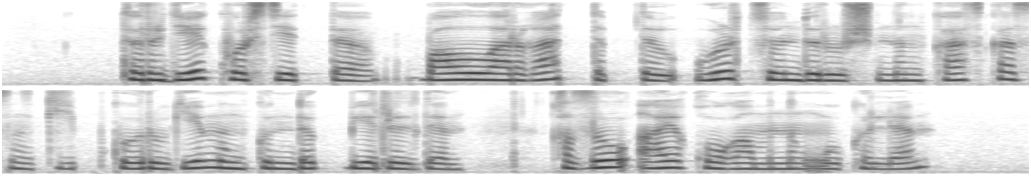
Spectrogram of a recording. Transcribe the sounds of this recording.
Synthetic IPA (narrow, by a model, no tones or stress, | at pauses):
t̪ʰʏɾd̪e̞kʲʰɵɾse̞t̪ːɪ | bɑlˠɑlˠɑɾʁɑt̪ʰɪp̚t̪ɪwɵɾt̪sɵnd̪ɪɾuʃɪnɪŋkʰaskasəŋkʲʰijɪp̚kʲʰɵɾuɡʲe̞mʏmkʲɪnd̪ɪk̚be̞ɾɪld̪ɪ | qʰəzəlˠɑjqʰo̞ʁɑmənəɴwɵkʲɪlɪ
